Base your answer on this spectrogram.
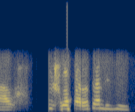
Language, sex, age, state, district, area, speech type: Odia, female, 45-60, Odisha, Angul, rural, conversation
